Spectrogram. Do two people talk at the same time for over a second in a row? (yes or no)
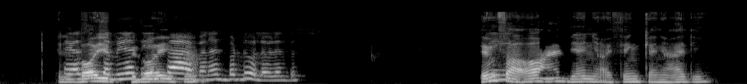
yes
